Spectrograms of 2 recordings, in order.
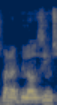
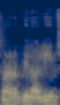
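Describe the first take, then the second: First: The last word has a plain z sound. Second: The last word has an l sound. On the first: "Urdu பேசக்கூடிய மக்கள் கவனம் இல்லாம சொல்லுவாங்க" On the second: "பெரும்பாலும் தமிழ் பேசக்கூடிய மக்கள் இல்ல தவறு செய்யக்கூடிய"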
